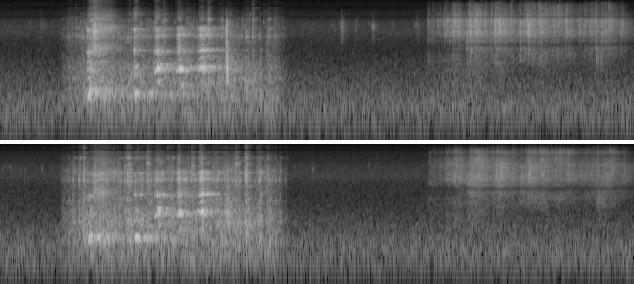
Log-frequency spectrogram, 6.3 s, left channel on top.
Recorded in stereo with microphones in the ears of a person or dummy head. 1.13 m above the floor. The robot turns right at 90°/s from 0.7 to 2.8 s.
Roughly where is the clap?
Left.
